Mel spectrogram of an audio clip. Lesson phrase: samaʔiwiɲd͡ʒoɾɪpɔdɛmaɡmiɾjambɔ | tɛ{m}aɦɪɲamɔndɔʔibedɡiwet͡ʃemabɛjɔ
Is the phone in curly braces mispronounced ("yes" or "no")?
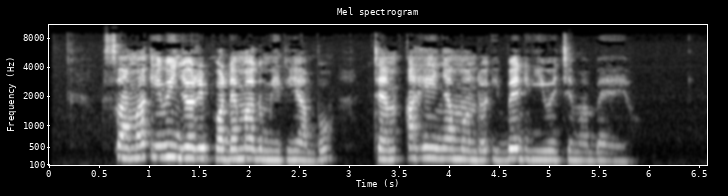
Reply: no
